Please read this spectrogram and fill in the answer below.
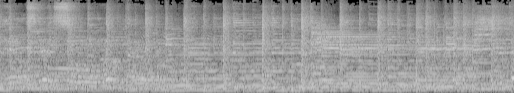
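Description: A live rock band playing a song with a steady drum beat and an acoustic guitar, and a man singing into the microphone.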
